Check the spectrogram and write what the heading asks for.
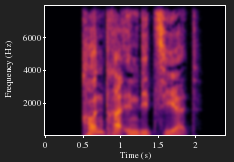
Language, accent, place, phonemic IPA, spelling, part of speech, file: German, Germany, Berlin, /ˈkɔntʁaʔɪndiˌt͡siːɐ̯t/, kontraindiziert, adjective, De-kontraindiziert.ogg
- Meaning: 1. contraindicatory 2. contraindicated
